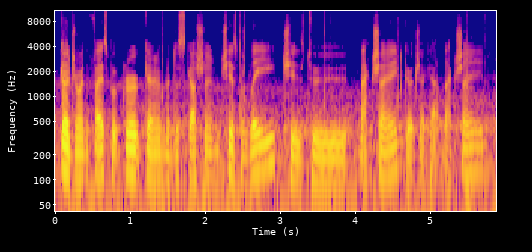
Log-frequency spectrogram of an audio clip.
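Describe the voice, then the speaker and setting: A man with a fairly low voice talks casually as a podcast host, slangy and laid-back. Clear outdoor urban noise with traffic runs behind him. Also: normal speed. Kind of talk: casual sweary sign-off to listeners.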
